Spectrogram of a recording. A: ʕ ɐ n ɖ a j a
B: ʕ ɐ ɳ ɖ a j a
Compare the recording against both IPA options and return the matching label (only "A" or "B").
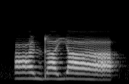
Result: B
